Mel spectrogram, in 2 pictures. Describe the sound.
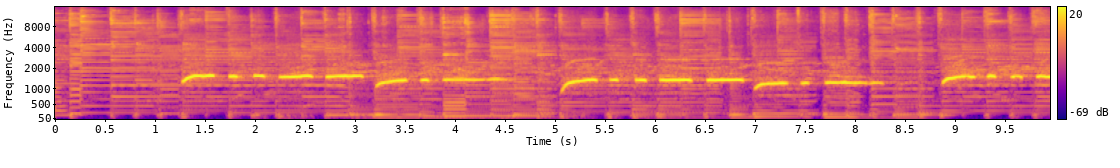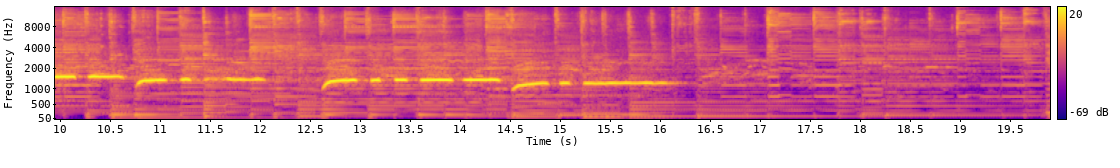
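A person whistles a bright, high-pitched melody in a children's song, phrasing it in short repeated bursts over steady, rhythmic backing music.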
